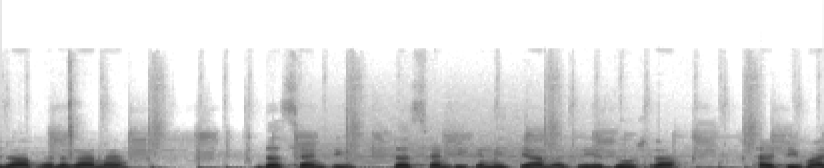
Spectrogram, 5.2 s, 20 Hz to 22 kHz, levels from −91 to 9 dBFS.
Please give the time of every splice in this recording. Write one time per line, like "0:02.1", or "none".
none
